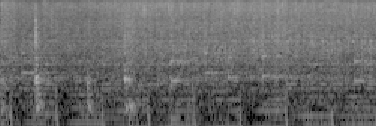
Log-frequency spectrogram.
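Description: Shrimp dry fry sizzles in a pan while a spoon stirs it in regular scraping strokes, roughly two each second, under a constant hiss with no talking.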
